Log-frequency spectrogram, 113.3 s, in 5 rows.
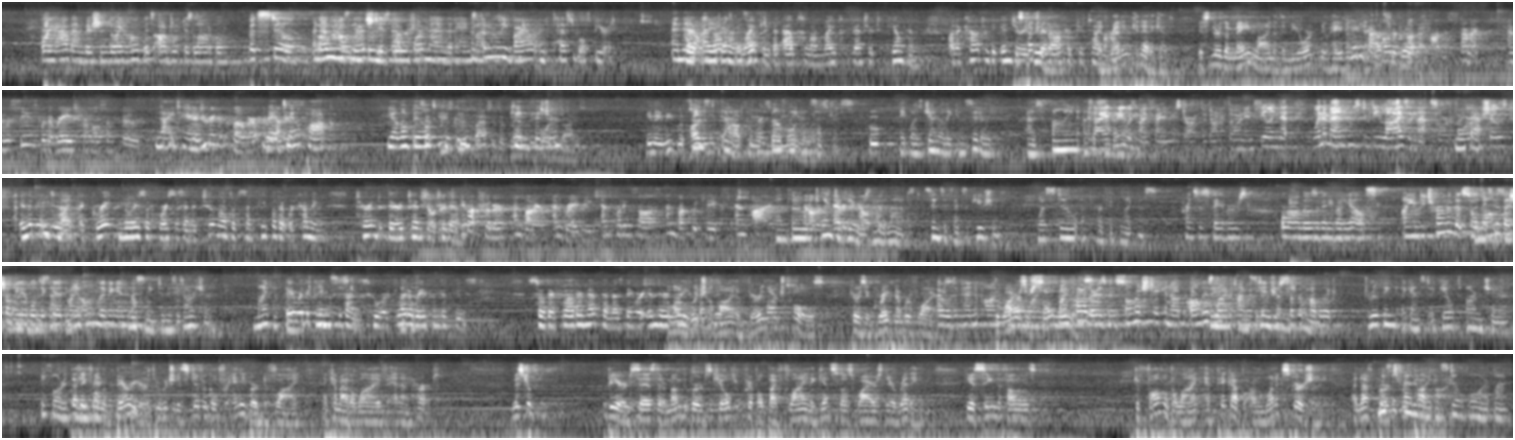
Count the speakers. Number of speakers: nine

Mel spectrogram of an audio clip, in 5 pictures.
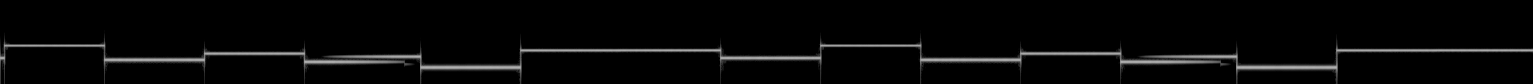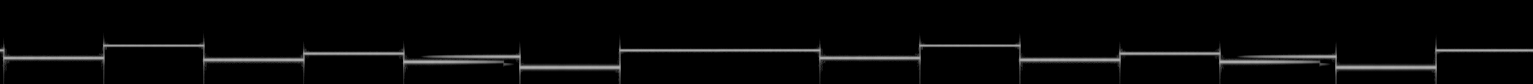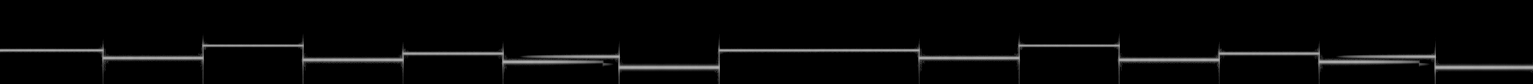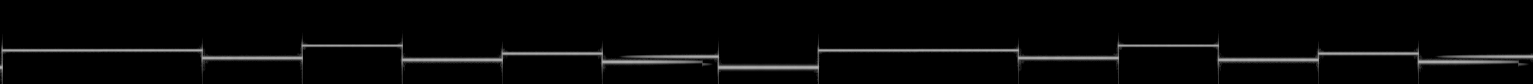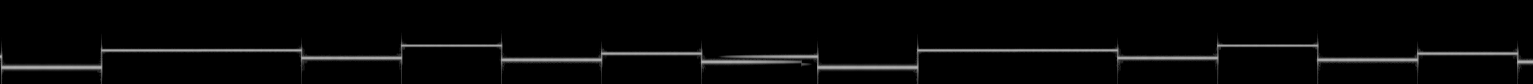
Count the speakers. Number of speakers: zero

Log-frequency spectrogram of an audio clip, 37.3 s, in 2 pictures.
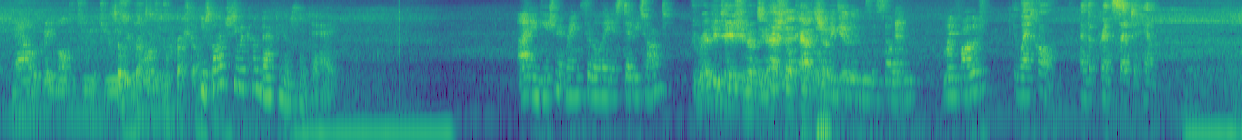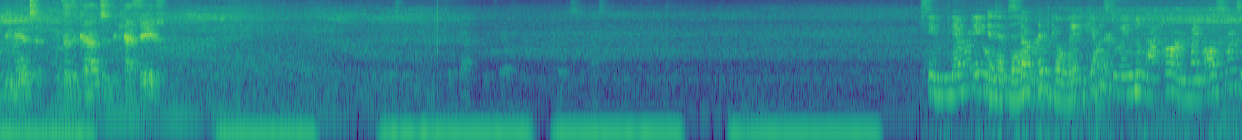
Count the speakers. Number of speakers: ten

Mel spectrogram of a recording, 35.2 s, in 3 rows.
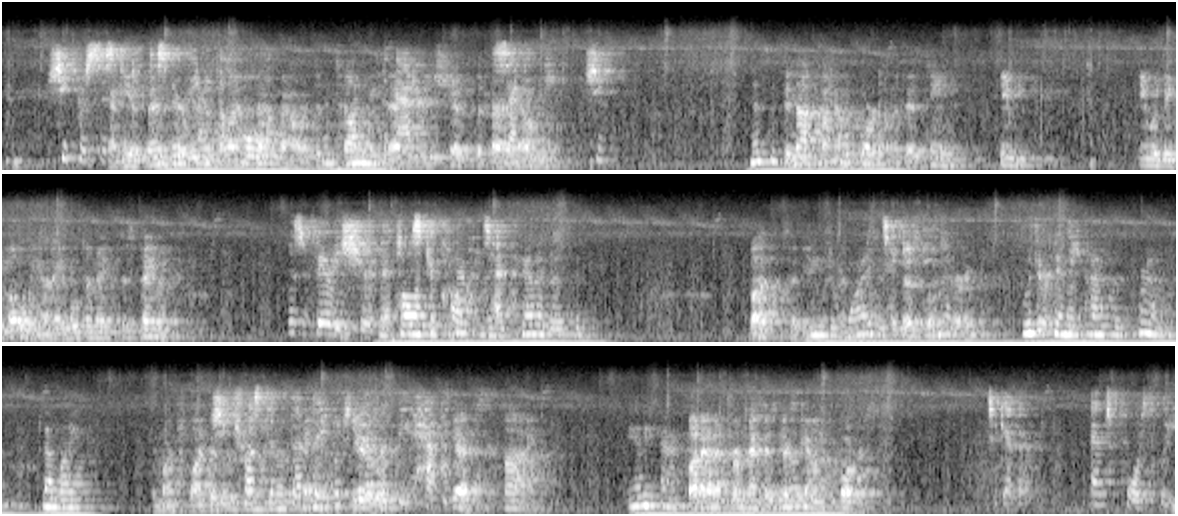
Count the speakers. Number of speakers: three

